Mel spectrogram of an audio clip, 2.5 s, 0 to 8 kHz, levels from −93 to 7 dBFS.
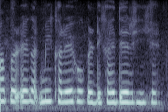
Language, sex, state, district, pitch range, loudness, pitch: Hindi, female, Arunachal Pradesh, Longding, 265-290 Hz, -13 LUFS, 275 Hz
